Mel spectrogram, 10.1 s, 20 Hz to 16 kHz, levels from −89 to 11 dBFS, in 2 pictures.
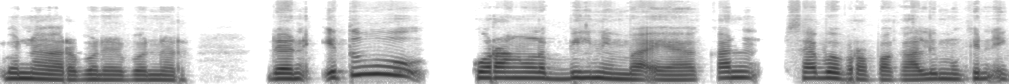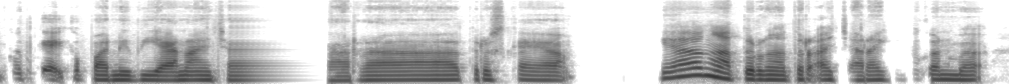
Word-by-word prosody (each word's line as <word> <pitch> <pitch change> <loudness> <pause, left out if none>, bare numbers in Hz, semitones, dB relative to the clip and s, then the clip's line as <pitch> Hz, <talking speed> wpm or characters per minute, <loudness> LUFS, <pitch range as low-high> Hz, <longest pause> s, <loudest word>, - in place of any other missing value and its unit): Benar 190 -5 +3
benar 165 -1 0
benar, 165 -1 -1 0.5
dan 195 0 +5
itu 330 +5 +3 0.2
kurang 225 -1 +5
lebih 215 +1 +2
nih 215 -3 +4
Mbak, 170 -2 +2
ya 160 0 0
kan 220 +6 +1 0.2
saya 215 - 0
beberapa 175 -7 +1
kali 165 +3 0
mungkin 195 +3 -2
ikut 195 - -10
kayak - - -3
kepanitiaan 155 -1 0
acara 150 +1 -4
terus 165 -1 -7
kayak 150 -3 -4 0.4
ya 265 +8 +2
ngatur-ngatur 170 - +2
acara 155 0 -4
gitu 160 0 -14
kan, 170 -1 -1
Mbak. 160 0 -2
165 Hz, 160 wpm, -19 LUFS, 155-205 Hz, 0.5 s, dan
